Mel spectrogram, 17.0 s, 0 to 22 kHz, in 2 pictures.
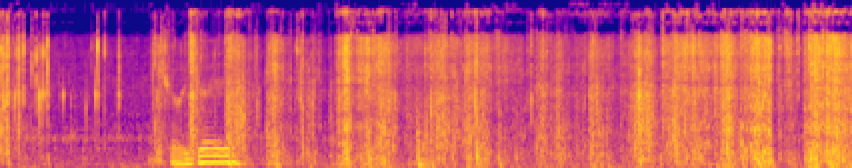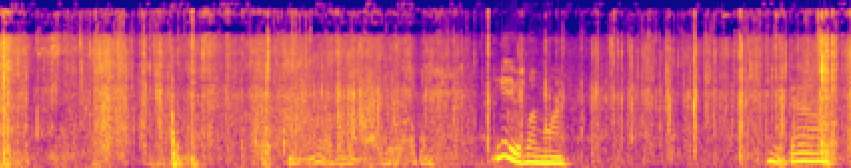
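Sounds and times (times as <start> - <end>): plastic packaging crinkling: 0.0 - 17.0.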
